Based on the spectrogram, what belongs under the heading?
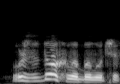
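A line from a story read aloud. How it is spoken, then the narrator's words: Plain. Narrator (Russian): сказал я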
